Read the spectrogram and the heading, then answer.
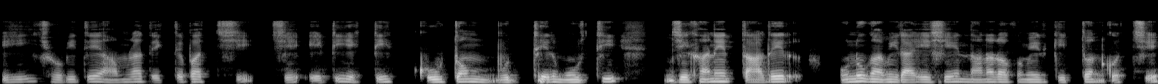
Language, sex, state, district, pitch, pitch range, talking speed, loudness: Bengali, male, West Bengal, Dakshin Dinajpur, 115 Hz, 110-125 Hz, 100 wpm, -21 LUFS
